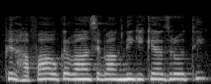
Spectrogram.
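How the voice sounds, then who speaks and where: Woman reading a fed-up young guy pleading and arguing, soft dark tone. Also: on the high side, level tone, close to an everyday voice. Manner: pleading, irritated. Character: exasperated young man, a university student.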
